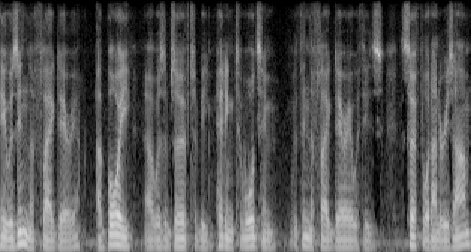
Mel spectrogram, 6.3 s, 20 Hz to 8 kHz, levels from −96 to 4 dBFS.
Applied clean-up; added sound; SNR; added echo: none; none; none; none.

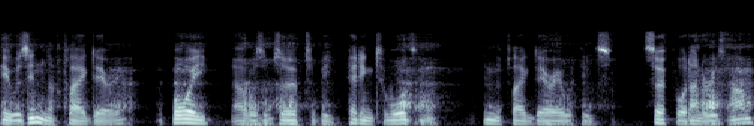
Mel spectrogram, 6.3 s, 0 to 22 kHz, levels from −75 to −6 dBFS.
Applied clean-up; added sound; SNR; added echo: neural mask model RNNoise.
